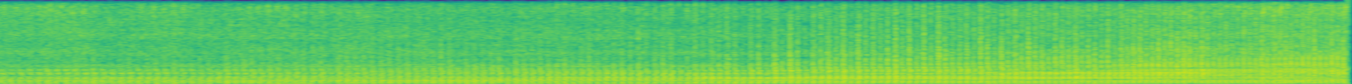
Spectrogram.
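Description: Honda CBR sport motorcycle's engine running under way, its pitch climbing steadily as the bike gathers speed, over a rough wind rumble on the helmet-mounted microphone.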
